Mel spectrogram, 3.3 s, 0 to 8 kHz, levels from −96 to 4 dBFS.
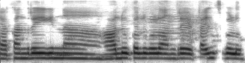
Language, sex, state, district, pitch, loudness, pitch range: Kannada, female, Karnataka, Raichur, 230 Hz, -13 LUFS, 220-235 Hz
